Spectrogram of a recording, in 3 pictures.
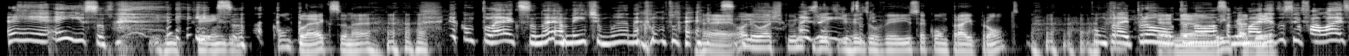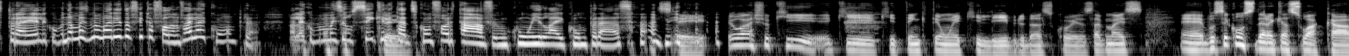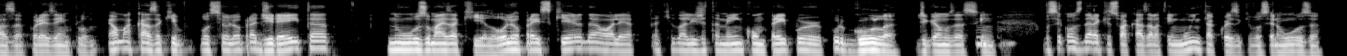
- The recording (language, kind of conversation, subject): Portuguese, advice, Como posso aprender a valorizar o essencial em vez de comprar sempre coisas novas?
- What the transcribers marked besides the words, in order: giggle; laugh; giggle; laughing while speaking: "é complexa"; laugh; laugh; laughing while speaking: "sabe"; other background noise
